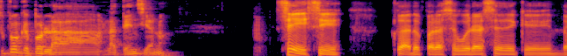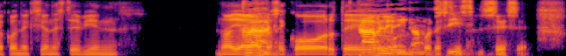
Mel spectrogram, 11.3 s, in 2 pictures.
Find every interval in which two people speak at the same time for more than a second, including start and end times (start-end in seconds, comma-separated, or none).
9.2-10.5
